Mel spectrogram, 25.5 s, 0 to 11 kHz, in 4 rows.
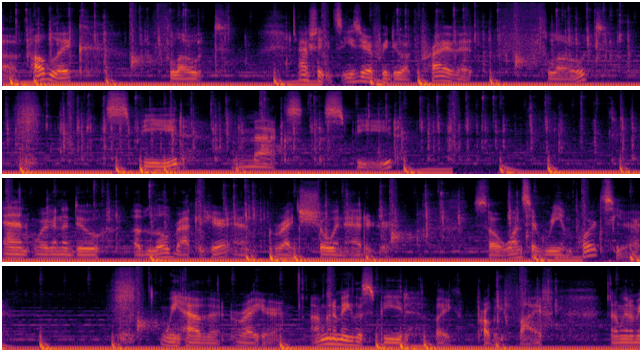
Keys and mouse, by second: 0.0-11.7 typing, 11.8 ctrl+s, 12.5 Return, 13.6-15.7 typing, 15.8 Return, 16.5 ctrl+s, 17.1 alt+Tab, 17.8 alt+Tab, 22.1 click, 24.3 Tab, 24.5 Tab.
